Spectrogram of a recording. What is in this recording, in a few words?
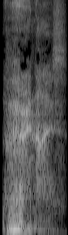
happy; dota; earth spirit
